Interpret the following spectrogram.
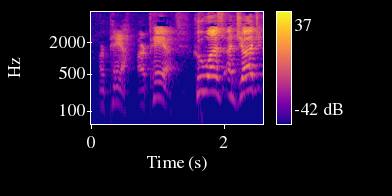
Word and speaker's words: Arpaia: Arpaia. Arapapaia? Arpaia.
